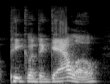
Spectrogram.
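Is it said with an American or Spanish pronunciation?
American. It is said with an American English pronunciation. "if you want to pronounce it Chipotle"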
